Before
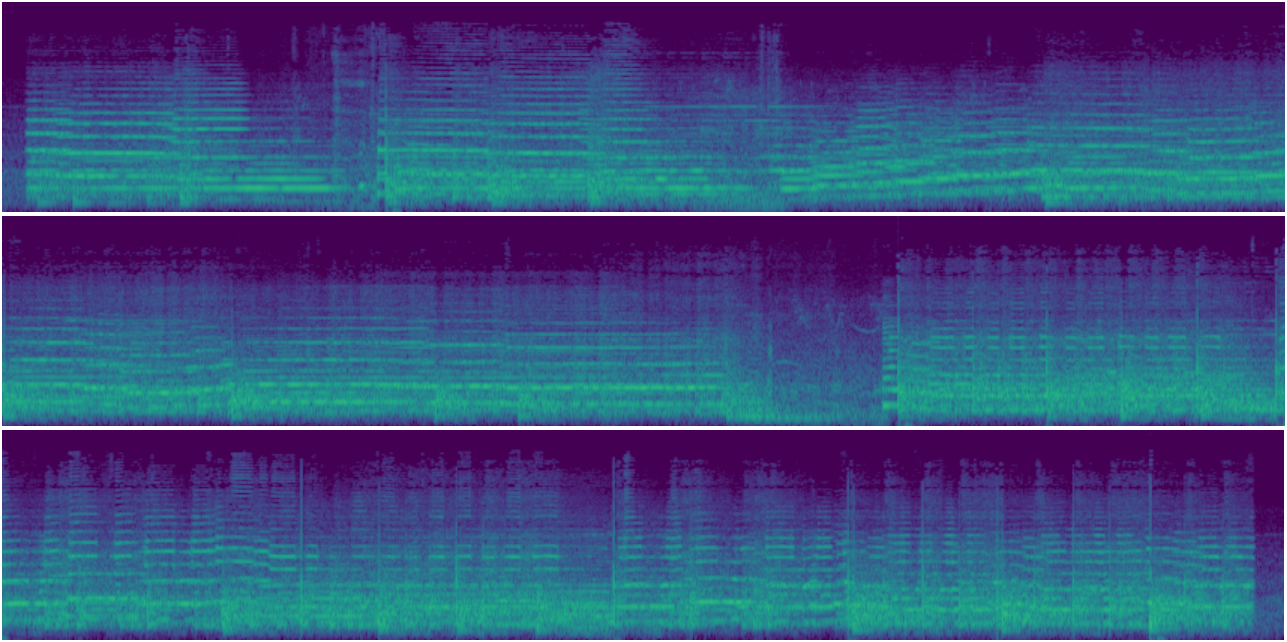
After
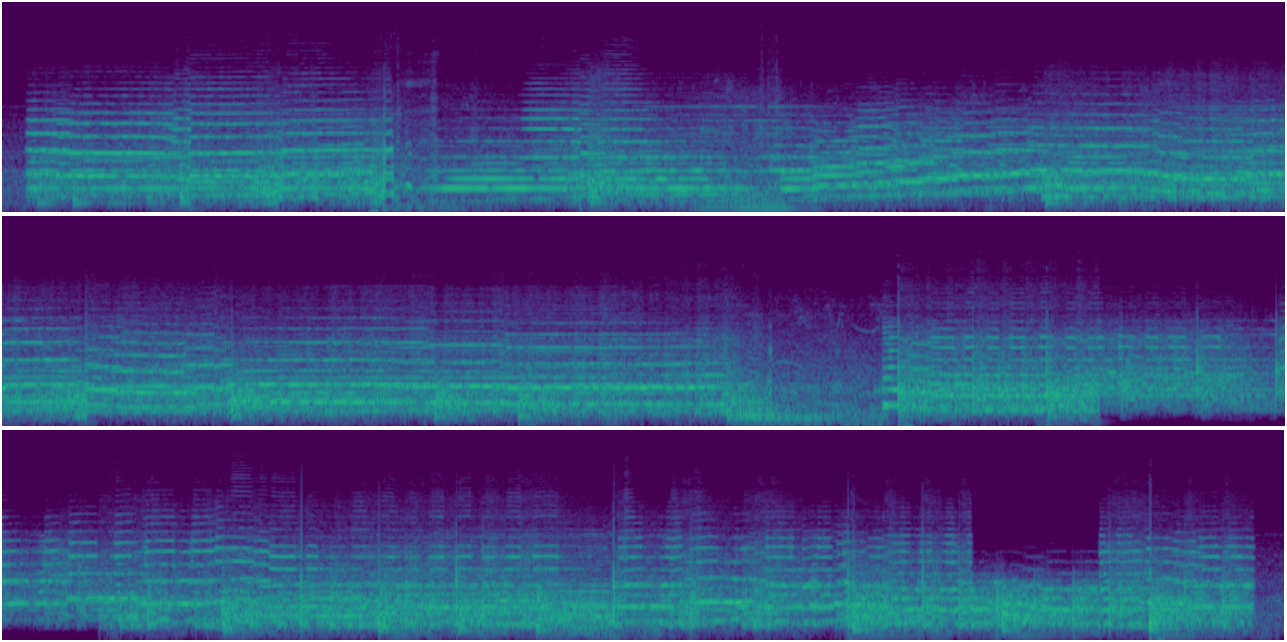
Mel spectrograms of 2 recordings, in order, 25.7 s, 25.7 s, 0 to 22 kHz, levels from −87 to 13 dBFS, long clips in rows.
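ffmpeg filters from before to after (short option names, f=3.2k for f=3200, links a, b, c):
-filter_complex "[0:a]asettb=1/sr,asplit=3[a][b][c];[a]atrim=end=15.864[d];[b]atrim=start=15.86:end=17.75,asetpts=PTS-STARTPTS,afade=t=in:d=0.004:c=qsin,afade=t=out:st=1.886:d=0.004:c=qsin,highpass=700,lowpass=3.5k[e];[c]atrim=start=17.746[f];[d][e]acrossfade=d=0.004:c1=hsin:c2=qsin[g];[g][f]acrossfade=d=0.004:c1=qsin:c2=hsin,asettb=1/sr,asplit=3[h][i][j];[h]atrim=end=23.564[k];[i]atrim=start=23.56:end=24.42,asetpts=PTS-STARTPTS,afade=t=in:d=0.004:c=qsin,afade=t=out:st=0.856:d=0.004:c=qsin,lowpass=f=1k:w=0.5412,lowpass=f=1k:w=1.3066[l];[j]atrim=start=24.416[m];[k][l]acrossfade=d=0.004:c1=hsin:c2=qsin[n];[n][m]acrossfade=d=0.004:c1=qsin:c2=hsin,asplit=5[o][p][q][r][s];[o]atrim=end=1.252[t];[p]atrim=start=1.248:end=3.852,asetpts=PTS-STARTPTS,areverse[u];[q]atrim=start=3.848:end=7.712[v];[r]atrim=start=7.708:end=9.962,asetpts=PTS-STARTPTS,areverse[w];[s]atrim=start=9.958[x];[t][u]acrossfade=d=0.004:c1=hsin:c2=hsin[y];[y][v]acrossfade=d=0.004:c1=hsin:c2=hsin[z];[z][w]acrossfade=d=0.004:c1=hsin:c2=hsin[aa];[aa][x]acrossfade=d=0.004:c1=hsin:c2=hsin,lowpass=f=2k:p=1,equalizer=f=66:w=5.1:g=11.5,volume=-2dB"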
